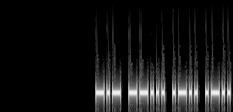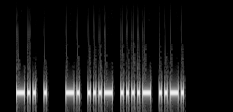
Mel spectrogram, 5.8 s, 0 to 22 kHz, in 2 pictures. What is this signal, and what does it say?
Morse code, heard as a keyed tone, about 36 wpm, 700 Hz. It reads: K7LL DE NV4F
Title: USA Callsign DE Callsign - 4 Characters - 35wpm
